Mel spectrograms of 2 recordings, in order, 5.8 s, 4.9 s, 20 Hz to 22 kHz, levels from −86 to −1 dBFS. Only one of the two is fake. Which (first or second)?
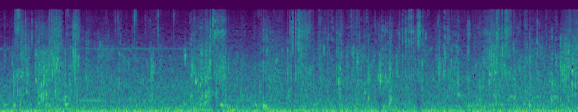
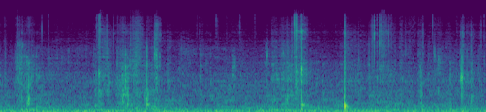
second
